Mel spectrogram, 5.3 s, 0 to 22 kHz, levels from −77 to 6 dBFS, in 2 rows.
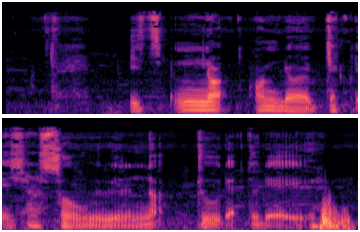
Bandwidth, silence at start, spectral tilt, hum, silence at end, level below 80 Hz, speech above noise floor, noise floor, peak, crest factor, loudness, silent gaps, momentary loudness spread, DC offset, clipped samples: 16 kHz; 0.3 s; -4.5 dB/octave; none; 0 s; -42 dBFS; 25 dB; -47 dBFS; -2 dBFS; 22 dB; -22 LUFS; none; 15 LU; under 0.1%; under 0.1%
